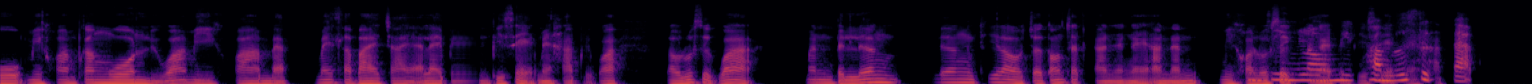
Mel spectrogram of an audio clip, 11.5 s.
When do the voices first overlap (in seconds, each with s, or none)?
9.3 s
